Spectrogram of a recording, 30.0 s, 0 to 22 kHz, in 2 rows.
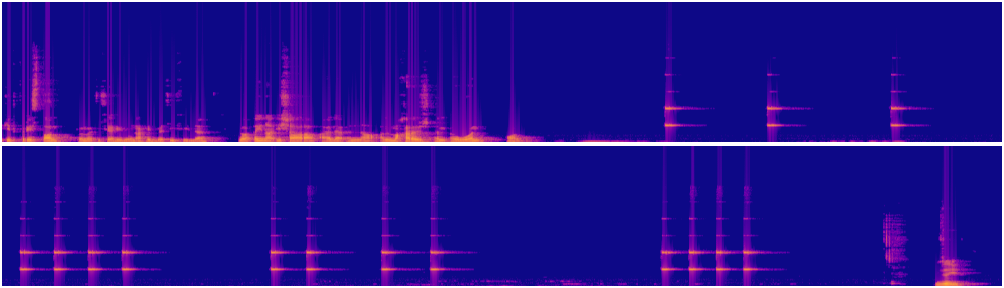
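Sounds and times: electronic buzzer beeping: 0:10.0 - 0:10.4, 0:11.5 - 0:11.9, 0:13.3 - 0:13.8, 0:15.3 - 0:17.2, 0:19.0 - 0:20.0, 0:20.7 - 0:22.0, 0:24.9 - 0:26.6.

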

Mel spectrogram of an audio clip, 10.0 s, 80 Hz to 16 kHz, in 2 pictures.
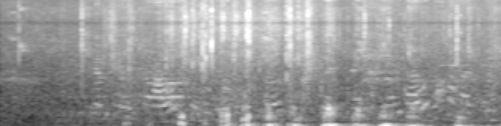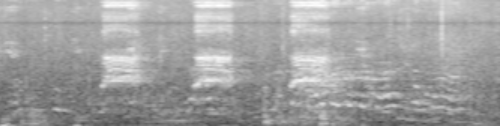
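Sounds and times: cassowary deep pulsed calls: 0:01.4 - 0:06.4.

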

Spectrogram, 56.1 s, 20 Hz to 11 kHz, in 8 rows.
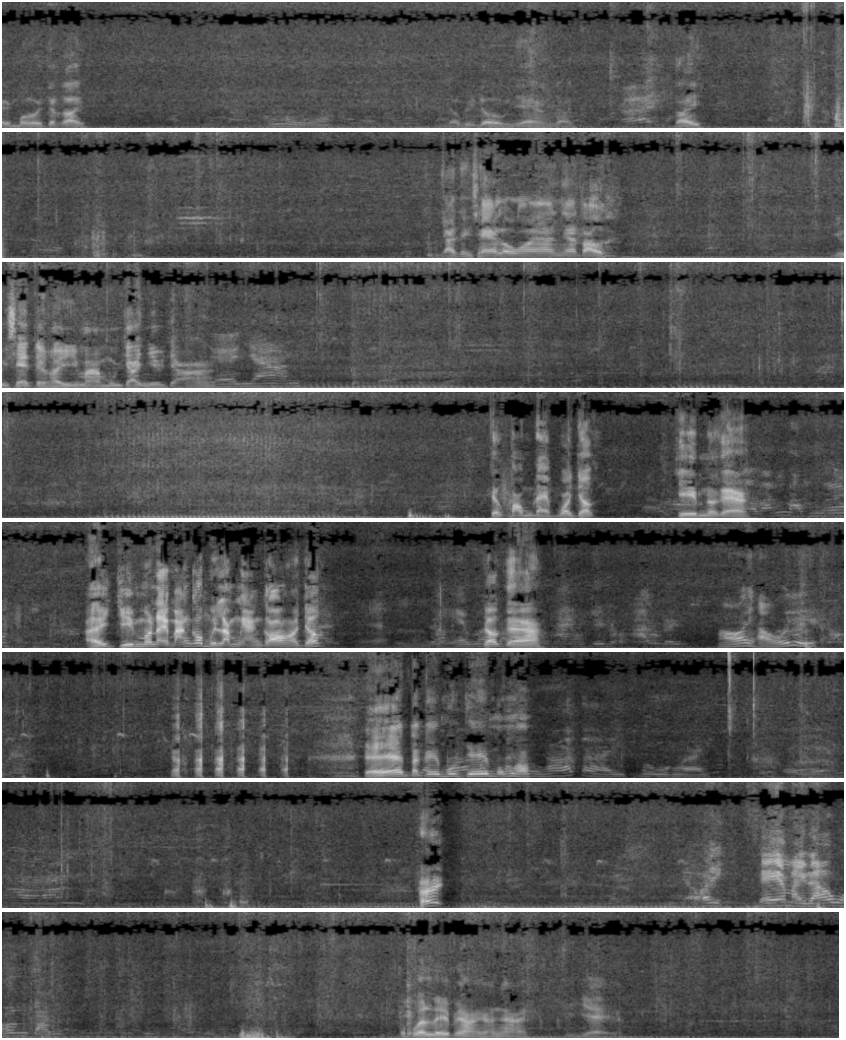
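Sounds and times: small motorbike engines passing: 0:00.0 - 0:56.0
street background noise: 0:00.0 - 0:56.0.

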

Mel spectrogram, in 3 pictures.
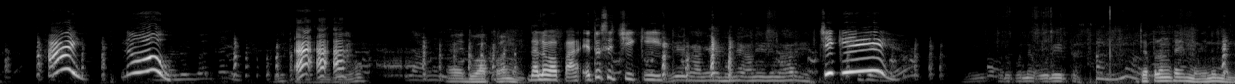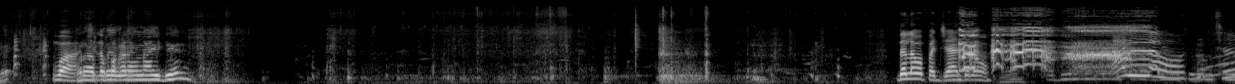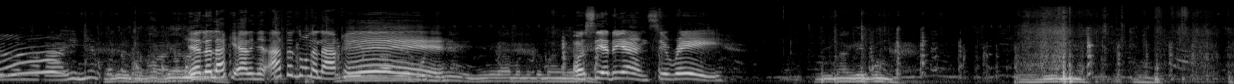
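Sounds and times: chickens clucking: 0:00.0 - 0:37.0.

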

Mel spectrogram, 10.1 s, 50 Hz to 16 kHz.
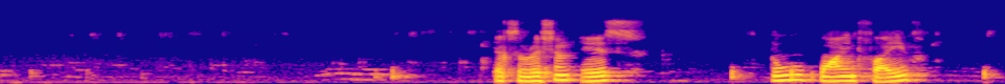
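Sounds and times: pigeon cooing: 0:00.0 - 0:04.8.

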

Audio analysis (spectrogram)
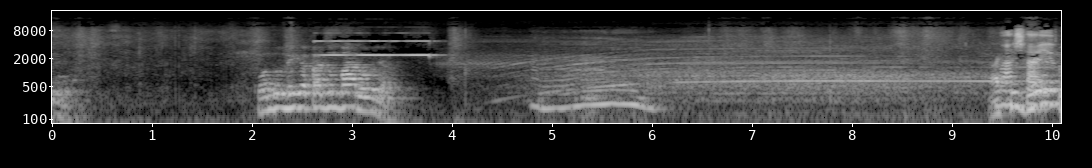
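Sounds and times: respirator blower motor whirring: 0:03.6 - 0:10.0.

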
